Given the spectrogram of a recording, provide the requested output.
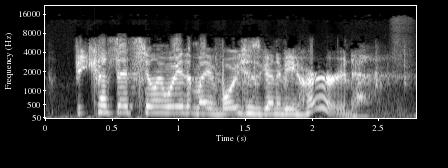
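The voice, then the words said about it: Loud, raised voice. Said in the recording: “So loud about everything ... You can tone it down a bit.”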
